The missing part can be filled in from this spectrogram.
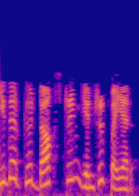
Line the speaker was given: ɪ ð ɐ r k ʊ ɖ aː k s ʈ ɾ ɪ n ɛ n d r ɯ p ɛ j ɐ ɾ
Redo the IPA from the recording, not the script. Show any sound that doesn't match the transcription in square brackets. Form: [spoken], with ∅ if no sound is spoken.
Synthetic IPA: ɪ ð ɐ r k [ɯ] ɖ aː k s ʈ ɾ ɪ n ɛ n d r ɯ p ɛ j ɐ ɾ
